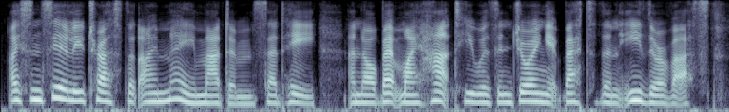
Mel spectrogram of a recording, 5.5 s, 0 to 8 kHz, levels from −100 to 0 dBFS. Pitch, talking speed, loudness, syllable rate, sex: 175 Hz, 250 wpm, -19 LUFS, 6.1 syllables/s, female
